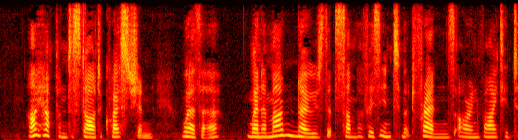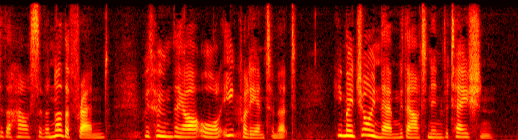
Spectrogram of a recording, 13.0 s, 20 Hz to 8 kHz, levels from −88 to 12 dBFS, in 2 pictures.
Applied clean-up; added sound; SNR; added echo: none; none; none; none.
